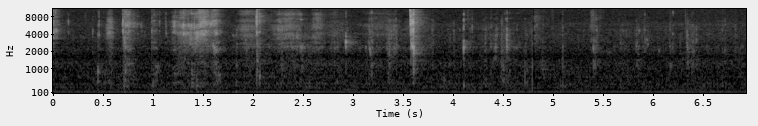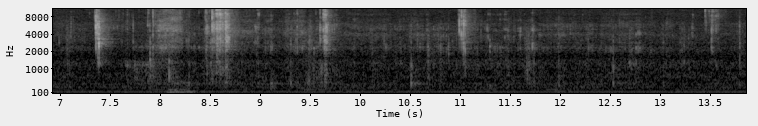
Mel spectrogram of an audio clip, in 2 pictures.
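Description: Close-miked chewing and biting of sausage and instant noodles, with scattered wet mouth smacks and clicks. A steady faint low hum lies underneath.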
